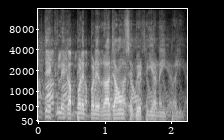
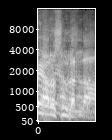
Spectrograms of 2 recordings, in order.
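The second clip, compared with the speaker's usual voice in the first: loud, higher call to the crowd; shouted call; 6 semitones higher, 9 dB louder than usual. Shown as a demonstration. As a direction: cry it out for the crowd. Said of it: "जरा कह दे". (श्रोताओं से ज़ोर से पुकार)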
